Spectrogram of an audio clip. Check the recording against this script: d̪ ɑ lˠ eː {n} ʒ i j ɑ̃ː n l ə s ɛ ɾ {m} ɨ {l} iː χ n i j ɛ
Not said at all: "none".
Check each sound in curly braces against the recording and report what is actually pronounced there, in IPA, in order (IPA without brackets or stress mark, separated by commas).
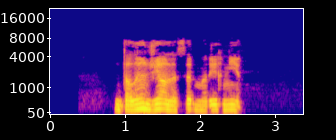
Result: n, m, ɾ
